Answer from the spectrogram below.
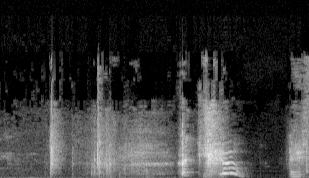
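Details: Young woman with allergy and sinus tags, sneezing repeatedly one morning: a sharp intake of breath, then a forceful sneeze burst with a brief vocal sound after it.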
